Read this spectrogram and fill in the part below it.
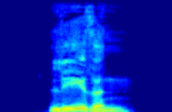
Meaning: gerund of lesen; reading
- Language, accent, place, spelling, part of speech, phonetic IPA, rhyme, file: German, Germany, Berlin, Lesen, noun, [ˈleːzn̩], -eːzn̩, De-Lesen.ogg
